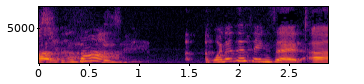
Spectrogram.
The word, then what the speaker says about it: Huzza: One of the It could be things, really southern and it could be huzzy. Huzzy. Well, there's an A there. It's not Huzzy. Yeah. Huzzah.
